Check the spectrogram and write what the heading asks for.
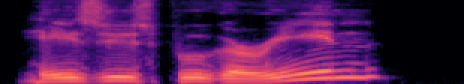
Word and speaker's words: Jesus Bugarin: Jesus Bugarin? And correct me if I've said that wrong. wrong. – No, you got it right.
